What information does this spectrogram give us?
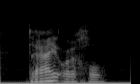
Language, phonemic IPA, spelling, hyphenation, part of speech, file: Dutch, /ˈdraːi̯ˌɔr.ɣəl/, draaiorgel, draai‧or‧gel, noun, Nl-draaiorgel.ogg
- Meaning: barrel organ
